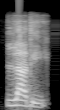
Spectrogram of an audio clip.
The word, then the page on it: lardy: Indian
